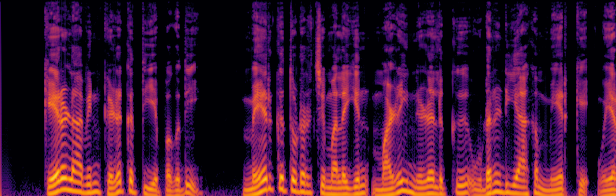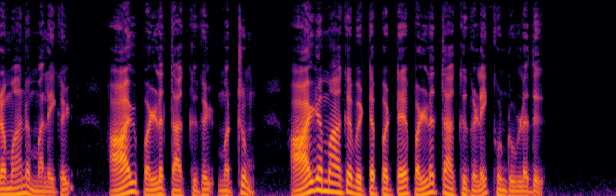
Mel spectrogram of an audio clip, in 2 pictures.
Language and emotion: Tamil, neutral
